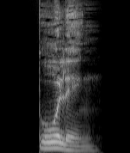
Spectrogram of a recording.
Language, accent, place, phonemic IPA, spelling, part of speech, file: German, Germany, Berlin, /ˈboːlɪŋ/, Bowling, noun, De-Bowling.ogg
- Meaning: bowling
